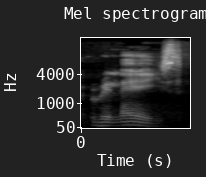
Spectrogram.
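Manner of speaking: slow French-accented English word; accent anglais approximatif. Real, not acted. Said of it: "mon superbe accent anglais". (accent anglais à la française, un peu lent)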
